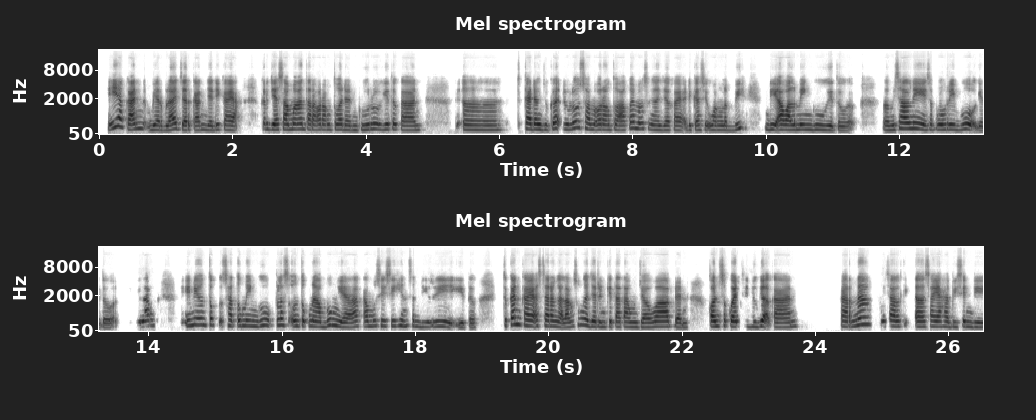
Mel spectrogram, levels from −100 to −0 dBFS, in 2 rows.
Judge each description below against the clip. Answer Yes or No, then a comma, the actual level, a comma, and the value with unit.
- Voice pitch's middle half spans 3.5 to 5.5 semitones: No, average, 2.7 semitones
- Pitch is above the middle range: Yes, high, 235 Hz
